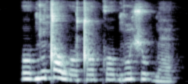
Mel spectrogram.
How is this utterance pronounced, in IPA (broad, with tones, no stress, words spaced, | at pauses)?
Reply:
o˧ɡĩ˦tɔ˦˨wo˨ to˧ko˧ ɡũ˦ʃu˦˨ɡ͡bɛ̃˨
